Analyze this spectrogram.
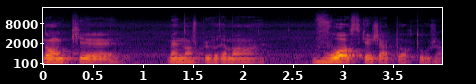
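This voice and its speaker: Against noticeable background noise, a woman with a Quebec accent speaks at a moderate pace. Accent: Québécois French. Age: 20s. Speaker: real estate broker. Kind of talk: podcast interview.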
